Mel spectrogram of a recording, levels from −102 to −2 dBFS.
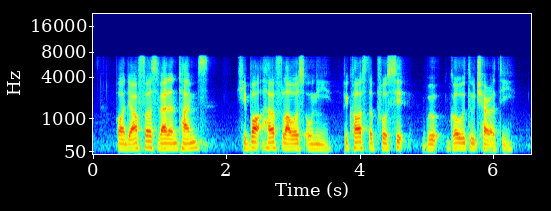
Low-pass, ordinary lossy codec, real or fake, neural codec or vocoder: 7.2 kHz; none; fake; codec, 16 kHz, 0.7 kbps, FocalCodec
